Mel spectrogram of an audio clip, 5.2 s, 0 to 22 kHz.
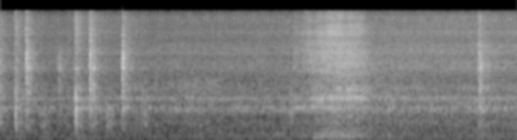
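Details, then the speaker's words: Ford Ranger off-roader in four-wheel drive: quick burst of five or six hard clunks from underneath as it rocks, also present in 2WD; differential judged in bad condition, needs removal and inspection. "duyuyorsunuz değil mi takır tukur takır tukur sesler geliyor takır tukur alt taraf bildiğin alt tarafta korkunç ses var"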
